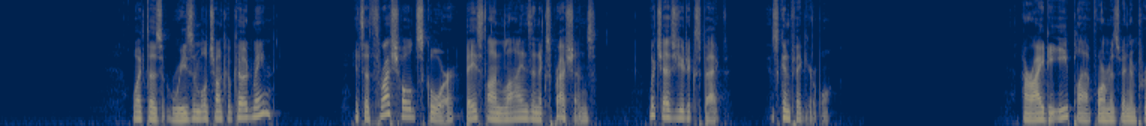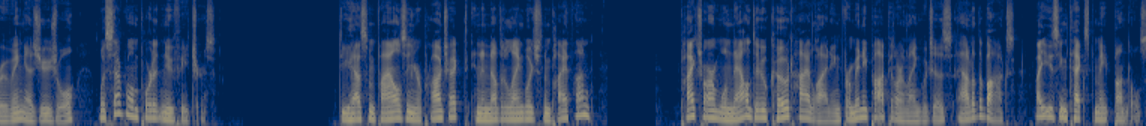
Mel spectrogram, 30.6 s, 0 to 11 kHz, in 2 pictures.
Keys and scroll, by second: 3.3 ctrl+shift+super+a, 27.5 Tab.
